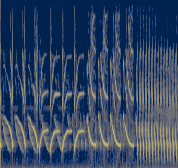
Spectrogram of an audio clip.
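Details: Canary singing a series of loud, slurred, descending whistles about three per second, ending in a rapid, dense trill.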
